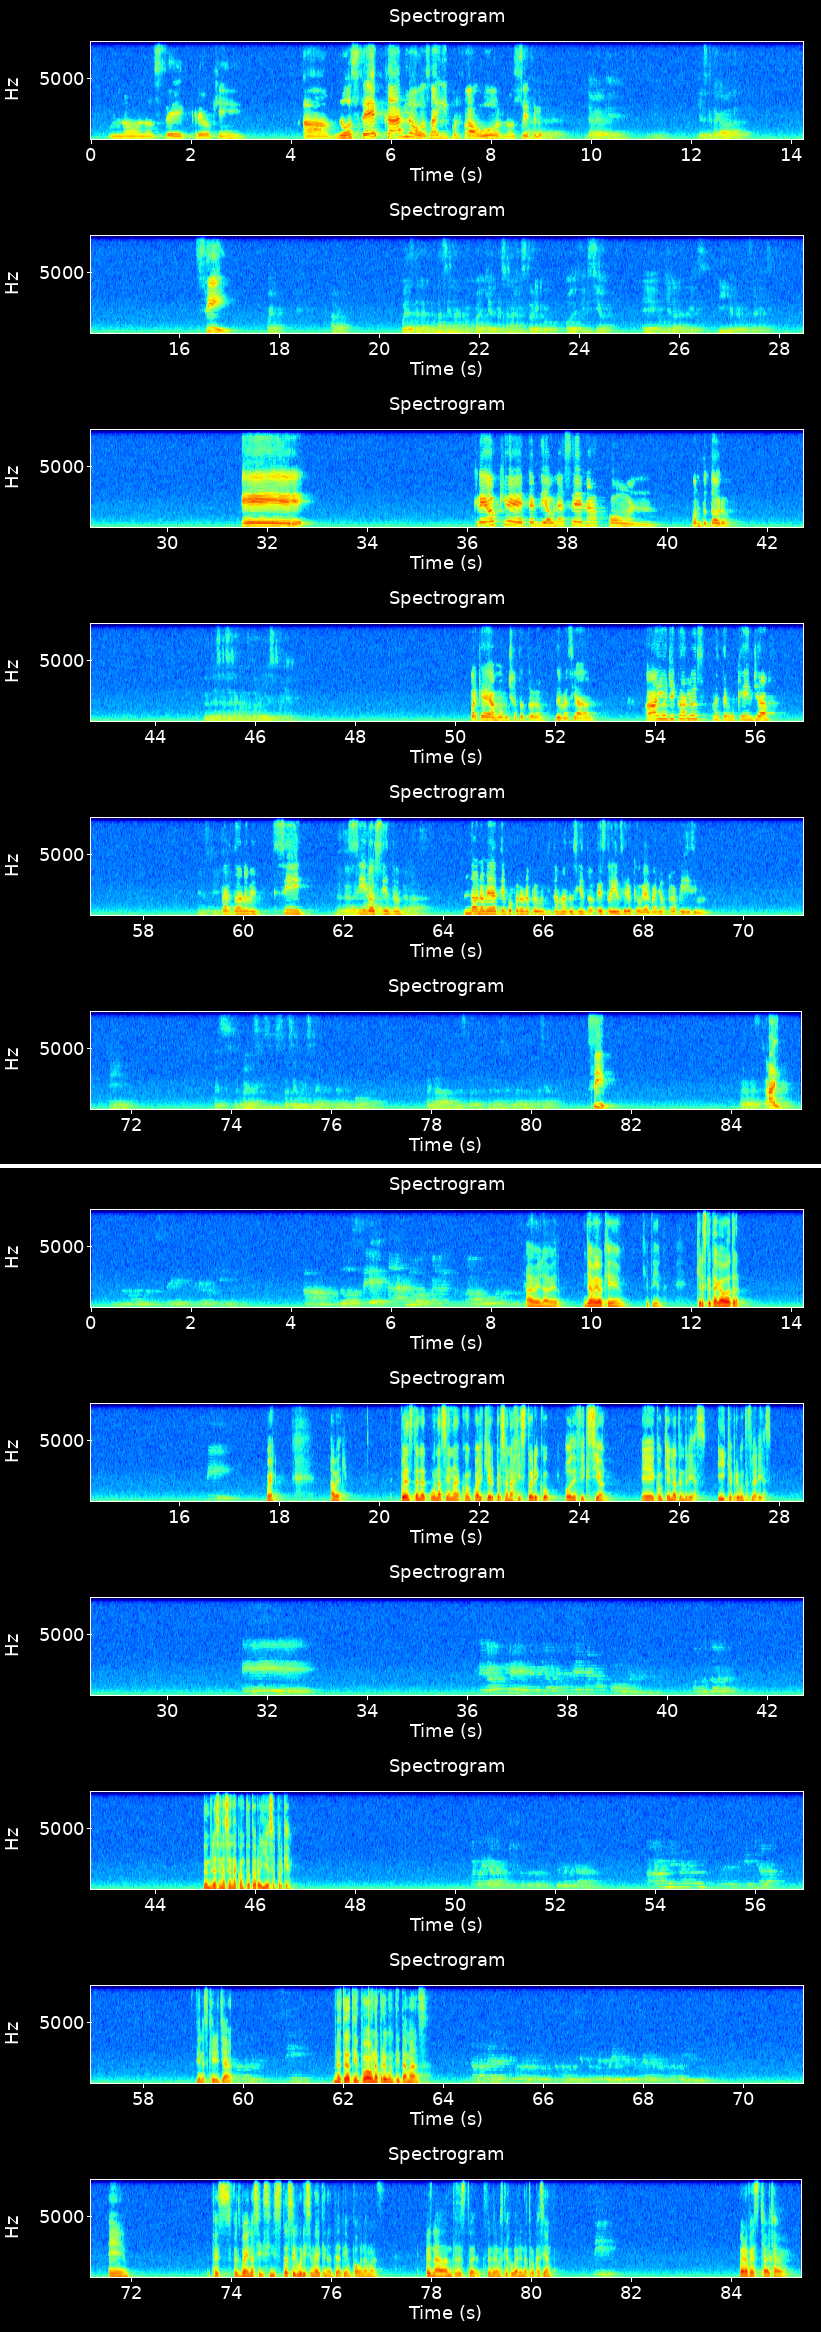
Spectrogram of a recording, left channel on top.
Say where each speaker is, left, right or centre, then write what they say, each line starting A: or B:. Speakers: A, on the left; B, on the right.
A: no, no sé, creo que... Ah, no sé, Carlos, ahí, por favor, no sé,
B: A
A: te
B: ver,
A: lo
B: a
A: juro.
B: ver. Ya veo que, que tiende. ¿Quieres que te haga otra?
A: Sí,
B: Bueno, a ver. Puedes tener una cena con cualquier personaje histórico o de ficción. Eh, ¿con quién la tendrías? ¿Y qué preguntas le harías?
A: eh, Creo que tendría una cena con, con Totoro,
B: ¿Tendrías una cena con Totoro y eso por qué?
A: porque amo mucho a Totoro, demasiado. Ay, oye, Carlos, me tengo que ir ya,
B: ¿Tienes que ir ya?
A: perdóname. Sí,
B: ¿No te da
A: sí,
B: tiempo
A: lo
B: a una
A: siento.
B: preguntita más?
A: No, no me da tiempo para una preguntita más, lo siento. Estoy en serio que voy al baño rapidísimo.
B: Eh, pues, pues bueno, si, si estás segurísima de que no te da tiempo a una más, pues nada, entonces te- tendremos que jugar en otra ocasión.
A: Sí,
B: Bueno, pues, chao,
A: bye.
B: chao.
